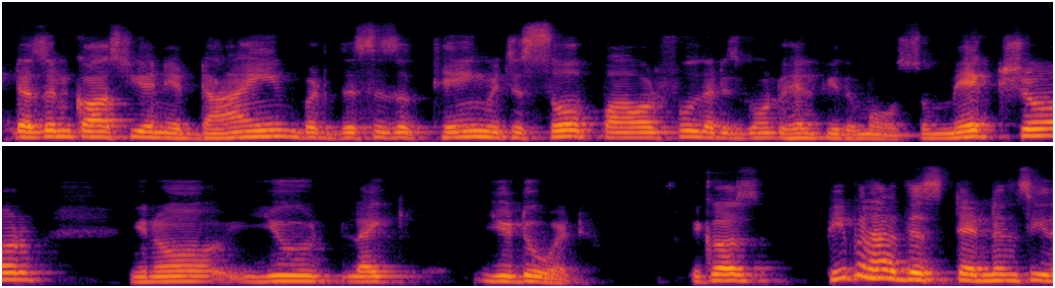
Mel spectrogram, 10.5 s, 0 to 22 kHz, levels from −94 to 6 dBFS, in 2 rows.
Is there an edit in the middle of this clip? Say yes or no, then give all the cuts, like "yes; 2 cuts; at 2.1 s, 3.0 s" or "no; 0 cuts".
no; 0 cuts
